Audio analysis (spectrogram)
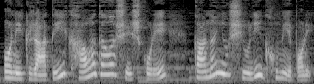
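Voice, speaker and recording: A woman narrates a cartoon fairy tale as storyteller. Her voice is husky and swings widely in pitch through scripted lines, with light music underneath. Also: sing-song, moderate pace.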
